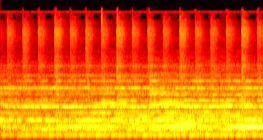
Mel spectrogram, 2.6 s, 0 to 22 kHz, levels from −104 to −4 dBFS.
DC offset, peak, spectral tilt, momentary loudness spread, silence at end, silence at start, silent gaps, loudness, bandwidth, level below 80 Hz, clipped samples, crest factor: under 0.1%; -10 dBFS; -5 dB/octave; 4 LU; 0 s; 0 s; none; -24 LUFS; 17.5 kHz; -64 dBFS; under 0.1%; 14 dB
